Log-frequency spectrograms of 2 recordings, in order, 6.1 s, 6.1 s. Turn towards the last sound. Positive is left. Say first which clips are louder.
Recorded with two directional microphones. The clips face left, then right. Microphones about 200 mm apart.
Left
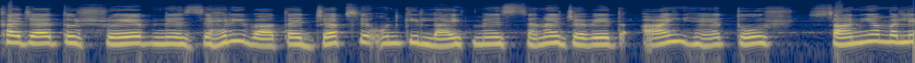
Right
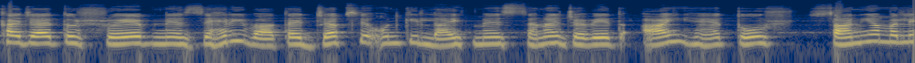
# left 6 dB
turn(degrees=35)  # may be behind; listen again after turning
